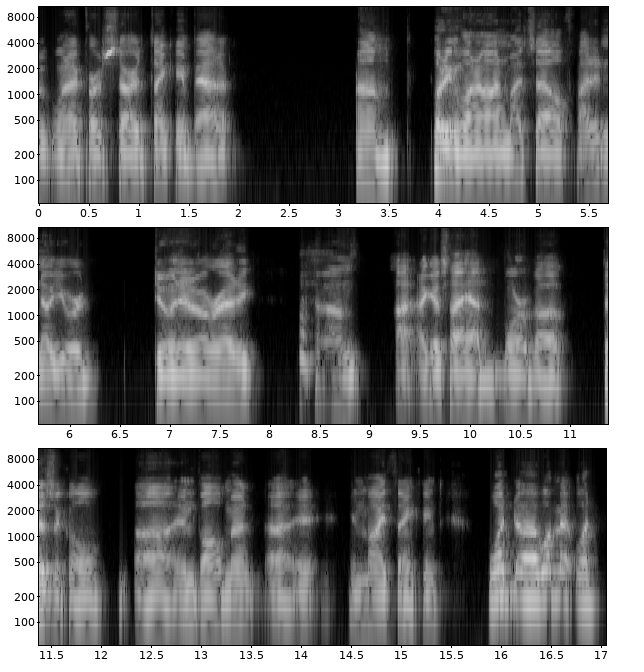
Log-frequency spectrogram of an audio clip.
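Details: Adult male stroke survivor with ongoing aphasia since his stroke, who can sing along to familiar songs without it; aphasia.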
